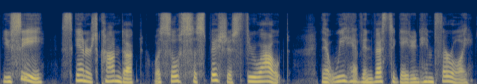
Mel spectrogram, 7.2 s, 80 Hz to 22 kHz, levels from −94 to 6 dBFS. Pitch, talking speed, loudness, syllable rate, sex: 195 Hz, 115 wpm, -18 LUFS, 4.0 syllables/s, female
